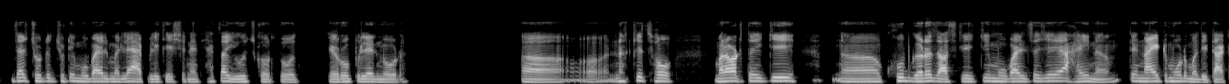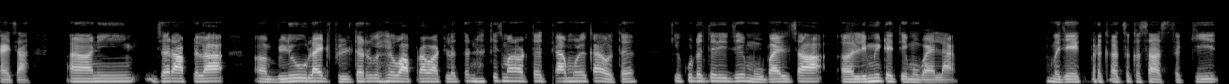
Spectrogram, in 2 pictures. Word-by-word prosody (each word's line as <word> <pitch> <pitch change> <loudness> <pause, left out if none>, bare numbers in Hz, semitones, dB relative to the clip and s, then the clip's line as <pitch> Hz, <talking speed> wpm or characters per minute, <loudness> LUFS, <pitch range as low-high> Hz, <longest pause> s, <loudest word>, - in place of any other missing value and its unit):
ज्या 160 - +2
छोटे-छोटे 145 0 -4
मोबाईलमधल्या 135 -1 +1
ॲप्लिकेशन 120 -1 -4
आहेत 115 -1 -5
ह्याचा 130 +2 -3
यूज 130 +1 -2
करतो, 115 -1 -5 0.3
एरोप्लेन 130 0 0
मोड 115 -1 -4 1.2
अ, 120 +5 -3
नक्कीच, 150 +3 -4
हो. 145 -2 +1 0.4
मला 140 +1 +6
वाटतंय 150 0 +3
की 160 0 +5 0.5
अ, 130 0 0
खूप 160 -2 -2
गरज 145 +1 +3
असली 130 +1 +1
की 155 - -3
मोबाईलचं 140 -1 0
जे 155 0 -1
आहे 135 -1 +1
ना, 115 -3 -3 0.2
ते 155 - -2
नाईट 145 +1 +5
मोडमध्ये 135 -5 -1
टाकायचा 110 -3 +3 0.5
आणि 140 +2 +1 0.3
जर 140 0 +2
आपल्याला 140 +1 +6 0.6
ब्लू 145 +4 +1
लाईट 145 -1 +5
फिल्टर 125 +3 -1
हे 145 +2 -1
वापरावं 135 -1 +4
वाटलं, 130 0 0
तर 155 - -6
नक्कीच 140 +3 -5
मला 155 -1 +2
वाटतं 150 +1 -1
त्यामुळे 145 +1 +1
काय 150 -1 +2
होतं, 125 0 -2 0.4
की 145 - -7
कुठेतरी 150 -1 -1
जे 155 +2 -1
मोबाईलचा 130 +1 +4 0.4
लिमिट 140 +5 +3
येते 130 -2 0
मोबाईलला 110 -1 -1 1.0
म्हणजे 125 -2 +2
एक 125 - +1
प्रकारचं 130 +1 -3
कसं 125 -1 0
असतं 115 +1 -8
की 125 0 -4
135 Hz, 140 wpm, -19 LUFS, 125-145 Hz, 1.2 s, मला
